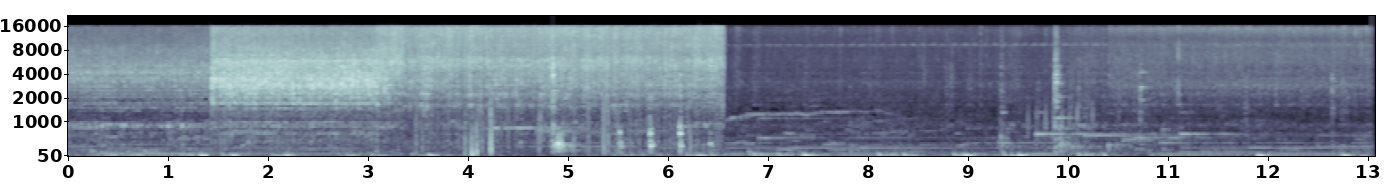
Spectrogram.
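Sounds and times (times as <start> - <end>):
paste sizzling in hot oil: 0.0 - 6.6.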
